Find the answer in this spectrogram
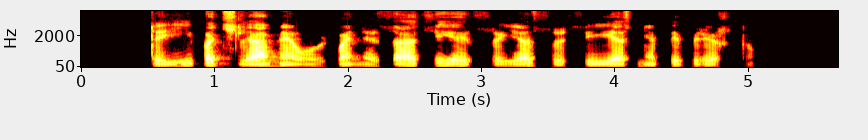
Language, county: Lithuanian, Alytus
